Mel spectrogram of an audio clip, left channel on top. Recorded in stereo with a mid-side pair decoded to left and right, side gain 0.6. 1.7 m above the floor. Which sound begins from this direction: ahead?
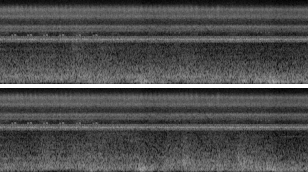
An insect, at 0.0 s.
